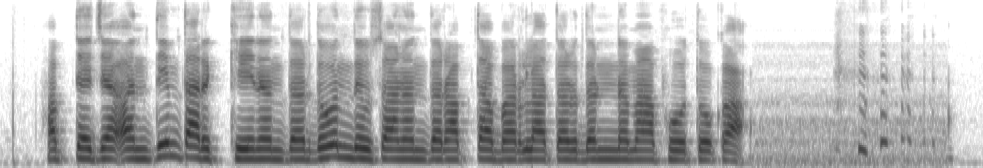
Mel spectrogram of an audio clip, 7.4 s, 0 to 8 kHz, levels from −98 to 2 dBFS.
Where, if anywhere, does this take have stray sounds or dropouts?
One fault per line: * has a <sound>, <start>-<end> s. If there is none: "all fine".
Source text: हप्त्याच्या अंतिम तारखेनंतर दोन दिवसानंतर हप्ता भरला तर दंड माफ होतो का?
* has a laugh, 6.2-7.0 s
